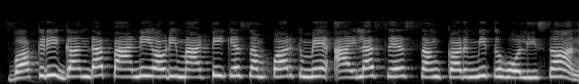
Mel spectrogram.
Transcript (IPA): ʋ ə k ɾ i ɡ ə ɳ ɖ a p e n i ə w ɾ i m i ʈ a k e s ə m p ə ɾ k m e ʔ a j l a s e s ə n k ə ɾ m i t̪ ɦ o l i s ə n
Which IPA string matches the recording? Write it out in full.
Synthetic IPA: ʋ ə k ɾ i ɡ ə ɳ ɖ a p a n i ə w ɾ i m a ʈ i k e s ə m p ə ɾ k m e ʔ a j l a s e s ə ŋ k ə ɾ m i t̪ ɦ o l i s ə n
